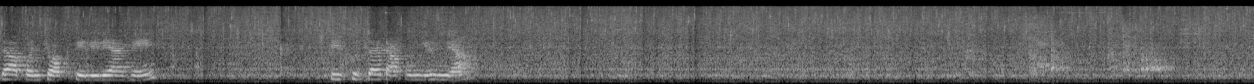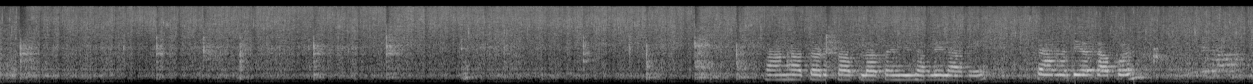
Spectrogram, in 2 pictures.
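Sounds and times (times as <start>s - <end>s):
garlic sizzling in hot oil: 0.0s - 25.0s
spatula scraping pan: 13.9s - 21.0s.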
